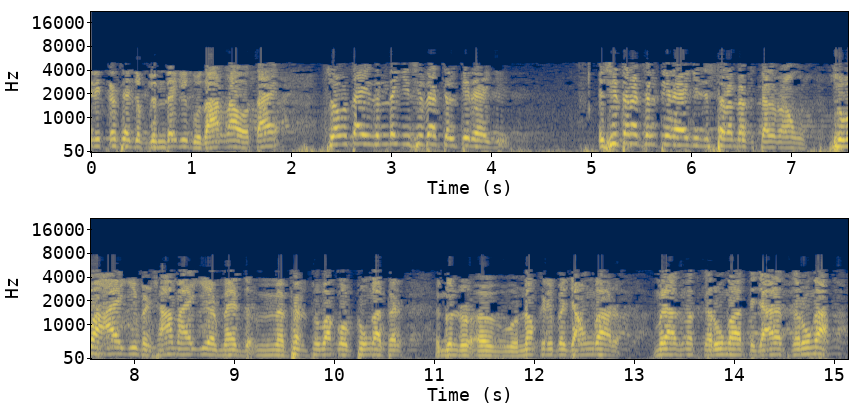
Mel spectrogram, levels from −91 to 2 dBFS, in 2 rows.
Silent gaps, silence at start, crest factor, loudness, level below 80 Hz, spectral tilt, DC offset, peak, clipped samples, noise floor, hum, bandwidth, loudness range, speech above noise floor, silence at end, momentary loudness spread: none; 0 s; 14 dB; -13 LUFS; -36 dBFS; -6.5 dB/octave; under 0.1%; 0 dBFS; 0.1%; -39 dBFS; none; 8 kHz; 2 LU; 26 dB; 0 s; 7 LU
